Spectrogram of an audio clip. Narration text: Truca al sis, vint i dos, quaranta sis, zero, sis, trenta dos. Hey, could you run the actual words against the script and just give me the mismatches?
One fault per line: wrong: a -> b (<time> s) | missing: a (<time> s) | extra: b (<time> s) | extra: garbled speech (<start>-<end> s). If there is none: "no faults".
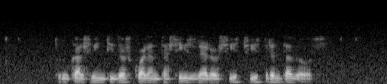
missing: sis (0.9 s)
extra: sis (2.5 s)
